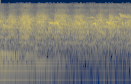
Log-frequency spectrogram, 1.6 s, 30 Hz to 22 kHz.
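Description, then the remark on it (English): Dense, continuous high-pitched chattering from a huge flock of red-billed queleas, African birds of south of the Sahara that roam in flocks of 2 million or more, swelling and fading in quick rhythmic waves, with a low sustained tone fading out in the first second. “In Africa, south of the Sahara, there's a bird that roams the countryside in flocks, hordes really, of 2 million or more.”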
